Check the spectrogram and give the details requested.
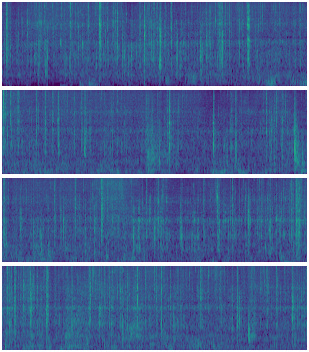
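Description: Eggs frying in bacon grease over a wood fire: continuous sizzling with many sharp, irregular pops and spatters.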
